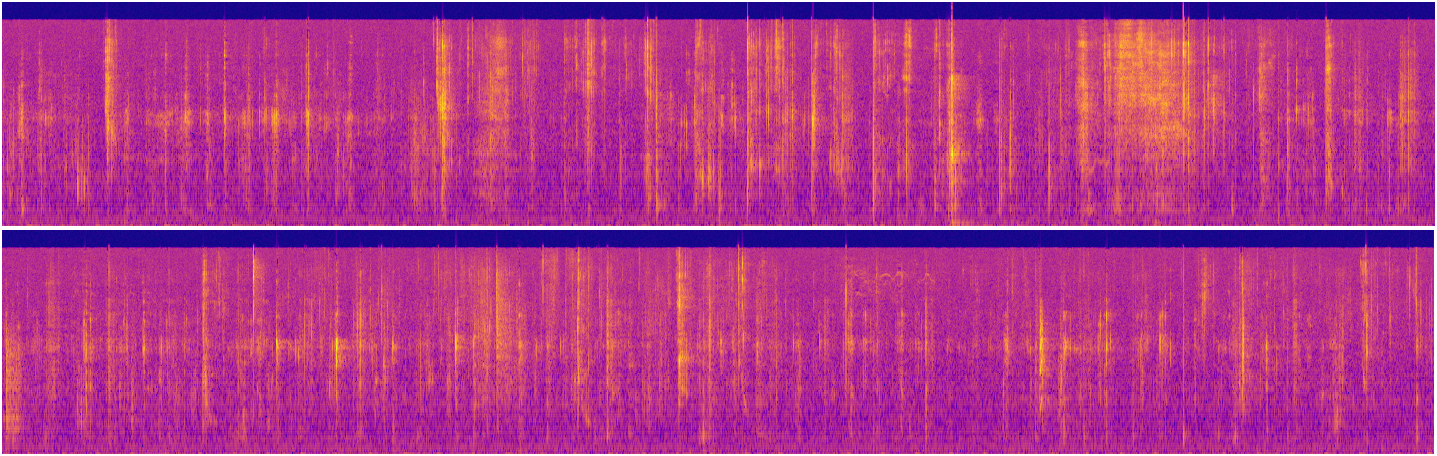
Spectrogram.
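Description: Close-up mouth sounds of eating roast pork knuckle (schweinshaxe): steady chewing with many small crunchy crackles, and a louder, longer crunch about eleven seconds in.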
